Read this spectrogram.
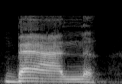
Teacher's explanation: In some languages you don't have certain sounds, like in Arabic you don't have p, they pronounce b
